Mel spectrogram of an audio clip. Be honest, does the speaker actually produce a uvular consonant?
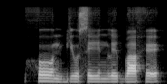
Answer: no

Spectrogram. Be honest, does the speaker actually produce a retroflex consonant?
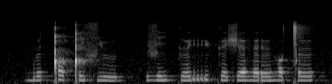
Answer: no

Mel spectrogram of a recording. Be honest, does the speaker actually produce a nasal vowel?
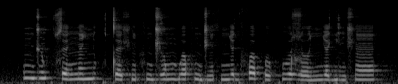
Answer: yes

